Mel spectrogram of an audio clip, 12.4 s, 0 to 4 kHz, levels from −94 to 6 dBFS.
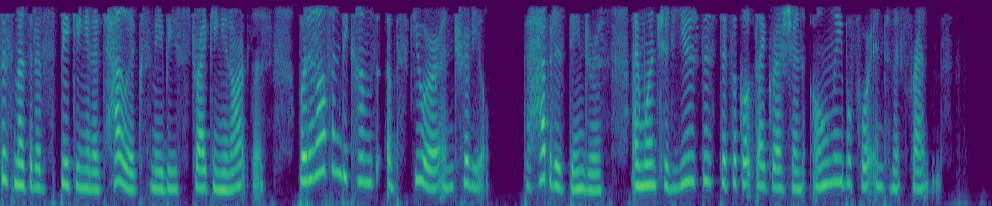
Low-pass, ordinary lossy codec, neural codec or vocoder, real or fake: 3.6 kHz; MP3, 32 kbps; none; real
